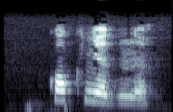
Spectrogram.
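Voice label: "кокньӧдны", Komi, female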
